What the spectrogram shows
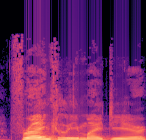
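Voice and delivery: booming, deep, full baritone roar. Narrator voices a man answering a visitor about cutting his grass, roaring deep baritone. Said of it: "he roared in his deep baritone".

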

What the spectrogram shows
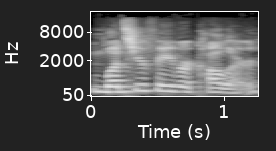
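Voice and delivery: put-on sarcastic tone. Retelling small talk with a guy who ignored her: retelling a sarcastic question. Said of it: "literally out of sarcasm".

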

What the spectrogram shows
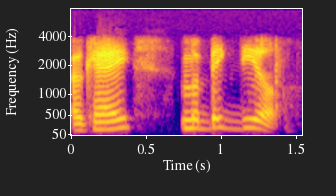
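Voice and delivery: ordinary talk

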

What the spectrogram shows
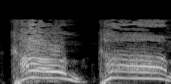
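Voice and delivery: put-on, very high, long-held, drawn-out shouting. Retelling how a novice dog owner called her dogs, imitating her yelling. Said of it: "And she's yelling".

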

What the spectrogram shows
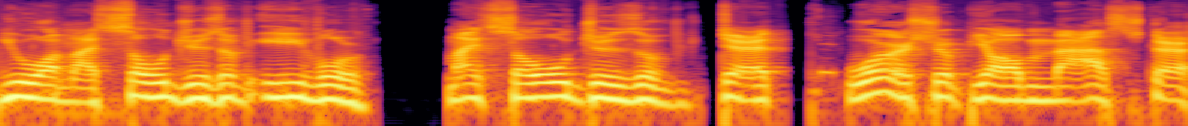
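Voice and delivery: slow, drawn-out, evil demonic voice. Retelling a moment at a concert, the speaker slips into a demon voice. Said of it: "more demon voice".

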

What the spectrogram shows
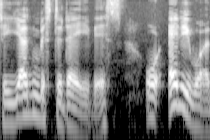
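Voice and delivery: ordinary delivery

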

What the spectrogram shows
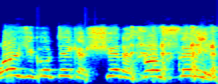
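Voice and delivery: high-pitched yell. Telling a story about men yelling at each other, retelling Jaeger's yell. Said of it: "Jaeger yells at him".

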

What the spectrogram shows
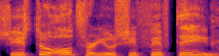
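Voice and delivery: very high character voice, pitched way up. Retelling the film ending where Borat rushes into the room: Borat voice. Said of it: "Borat rushes into the room and goes".

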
